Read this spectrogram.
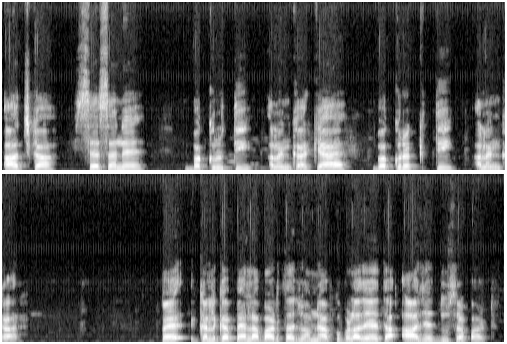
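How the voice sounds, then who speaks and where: A man teaching grammar in a high voice at a slow, deliberate pace. He drills each point, asking the class a quick question and answering it himself. The recording is dull and lo-fi. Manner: repeats each point as a quiz, asking "kya?" then answering; slow, drawn-out recitation of example lines. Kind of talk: Hindi grammar lesson.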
